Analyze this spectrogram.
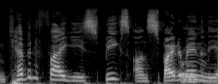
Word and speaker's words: Feige: is a big one actually number one it's pronounced his name kevin feige speaks on spider-man in the mcu and civil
